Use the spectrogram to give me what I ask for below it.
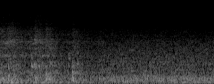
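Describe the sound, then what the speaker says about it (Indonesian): The Ambarawa Express train at Lamongan station gives a faint, steady low rumble of rolling carriages with soft rail clatter, quiet and continuous with no voices. "kereta Ambarawa Express dijadwalkan singgah di stasiun Lamongan selama 3 menit saja"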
